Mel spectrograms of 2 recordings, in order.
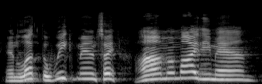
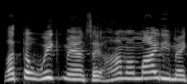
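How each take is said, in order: First: Mock boast, higher; sarcastic quote of the weak man. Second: High mocking brag; sarcastic mock bravado; sarcasm. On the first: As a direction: scoff at the weak man's bragging. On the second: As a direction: ham up the weak man's boast. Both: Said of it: "this is like sarcasm".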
